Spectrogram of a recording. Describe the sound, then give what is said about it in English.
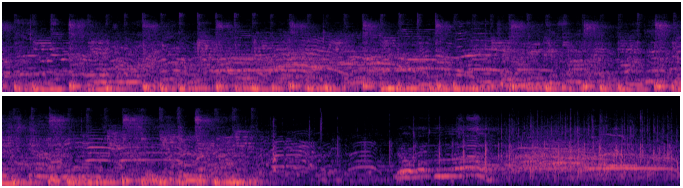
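A large crowd of children screams and cheers loudly and continuously, a dense wall of high shrieks and whoops; a deep rumbling backdrop drops away partway through, leaving thinner but still excited shouting. “I got some really good audio of the crowd screaming and...”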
